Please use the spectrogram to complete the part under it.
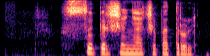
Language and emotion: Russian, neutral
